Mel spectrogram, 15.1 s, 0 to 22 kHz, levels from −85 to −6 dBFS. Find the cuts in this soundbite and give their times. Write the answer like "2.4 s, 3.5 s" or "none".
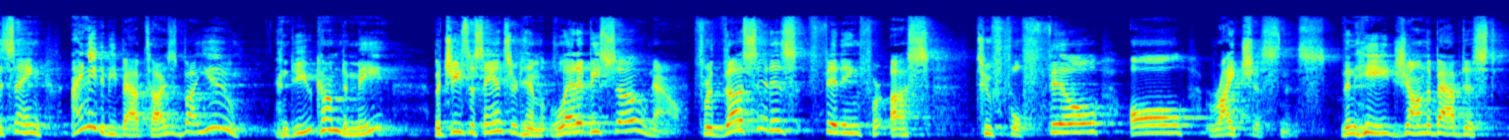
6.9 s

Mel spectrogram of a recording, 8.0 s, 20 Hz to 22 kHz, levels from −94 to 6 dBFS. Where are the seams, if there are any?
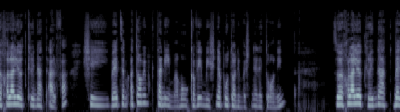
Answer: none

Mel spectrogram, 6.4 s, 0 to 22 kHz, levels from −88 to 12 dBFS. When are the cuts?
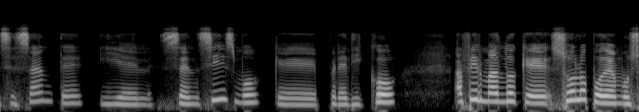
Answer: none

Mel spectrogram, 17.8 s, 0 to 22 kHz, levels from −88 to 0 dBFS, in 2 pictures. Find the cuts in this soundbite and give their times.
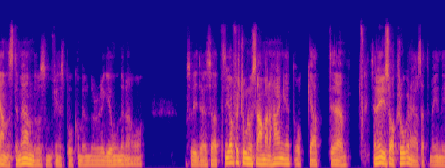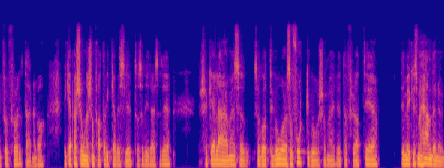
4.5 s, 9.7 s

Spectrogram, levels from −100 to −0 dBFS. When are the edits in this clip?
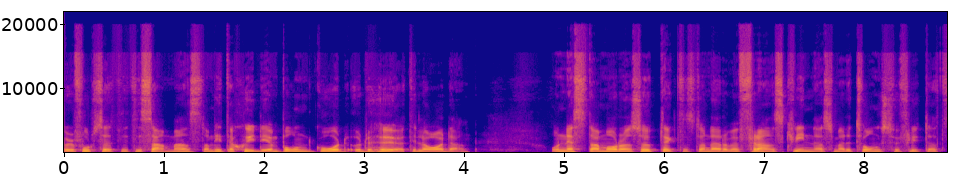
none

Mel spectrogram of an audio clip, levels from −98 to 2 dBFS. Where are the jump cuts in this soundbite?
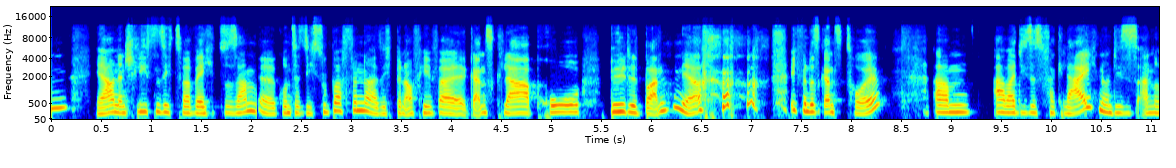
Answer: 2.0 s

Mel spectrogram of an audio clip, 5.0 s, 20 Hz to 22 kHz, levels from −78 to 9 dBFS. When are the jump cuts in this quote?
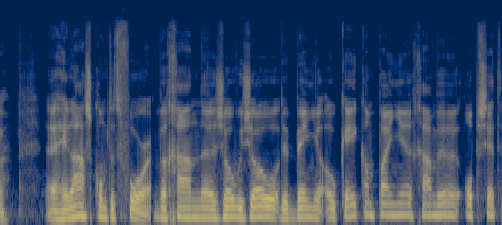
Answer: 1.5 s, 2.8 s

